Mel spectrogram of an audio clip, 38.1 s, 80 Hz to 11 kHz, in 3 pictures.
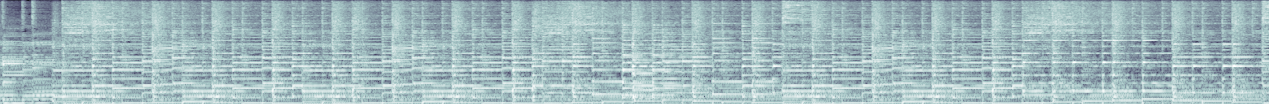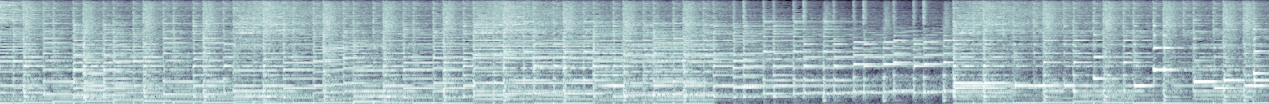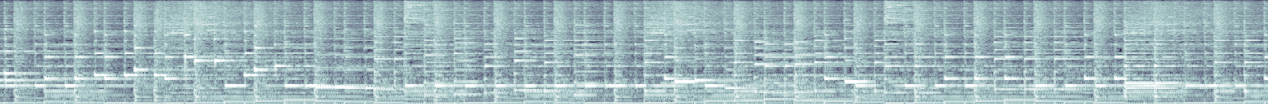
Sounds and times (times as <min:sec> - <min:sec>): Music: 0:00.0 - 0:38.0.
